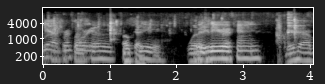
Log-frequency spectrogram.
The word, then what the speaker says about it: Brazoria: We have Barzolia. Is that how you say that? Barzoria. Sorry, guys. Brazoria County. I know it's a county. I just want to make sure I was saying it right. Yeah, Brazoria.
